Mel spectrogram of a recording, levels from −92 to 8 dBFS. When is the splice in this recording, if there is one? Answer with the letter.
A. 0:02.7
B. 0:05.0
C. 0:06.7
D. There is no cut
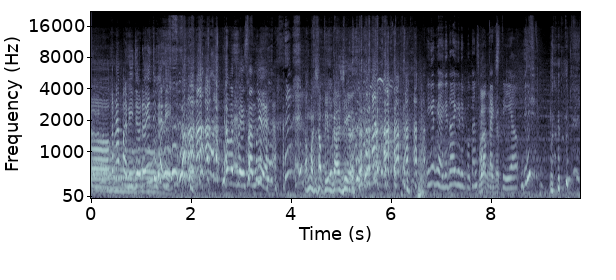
C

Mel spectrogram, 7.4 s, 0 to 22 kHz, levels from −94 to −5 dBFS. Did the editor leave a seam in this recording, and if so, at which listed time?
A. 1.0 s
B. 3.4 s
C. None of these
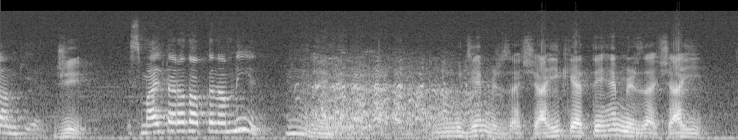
C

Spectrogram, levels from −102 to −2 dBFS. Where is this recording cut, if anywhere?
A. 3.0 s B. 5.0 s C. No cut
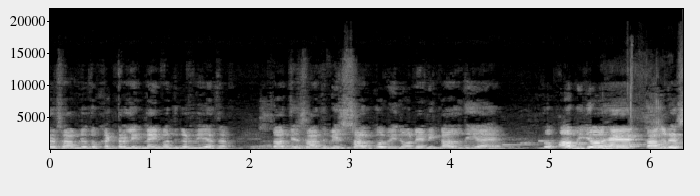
C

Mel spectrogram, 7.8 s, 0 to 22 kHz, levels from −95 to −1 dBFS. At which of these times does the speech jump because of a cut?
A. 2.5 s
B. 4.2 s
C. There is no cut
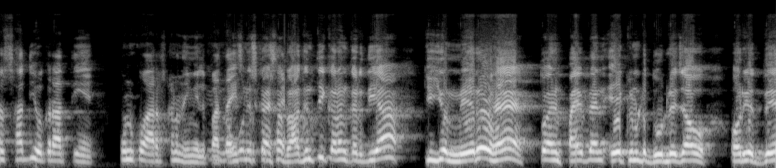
A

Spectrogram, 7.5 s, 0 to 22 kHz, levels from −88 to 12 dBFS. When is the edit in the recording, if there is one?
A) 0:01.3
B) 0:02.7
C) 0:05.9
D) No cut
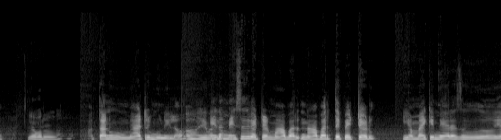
C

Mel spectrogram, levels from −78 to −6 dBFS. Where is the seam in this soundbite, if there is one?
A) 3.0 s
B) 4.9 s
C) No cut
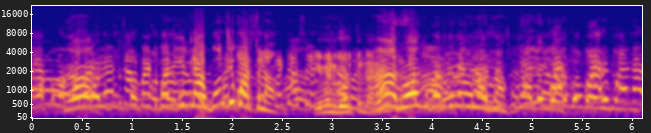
B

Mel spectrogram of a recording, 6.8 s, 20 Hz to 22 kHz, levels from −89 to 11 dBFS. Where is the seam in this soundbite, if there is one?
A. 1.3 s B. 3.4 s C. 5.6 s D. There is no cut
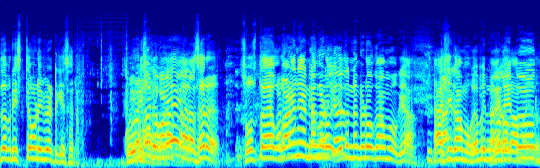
D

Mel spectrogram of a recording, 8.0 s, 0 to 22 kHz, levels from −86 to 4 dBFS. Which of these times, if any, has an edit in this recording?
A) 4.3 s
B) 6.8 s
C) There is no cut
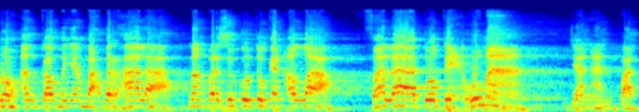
C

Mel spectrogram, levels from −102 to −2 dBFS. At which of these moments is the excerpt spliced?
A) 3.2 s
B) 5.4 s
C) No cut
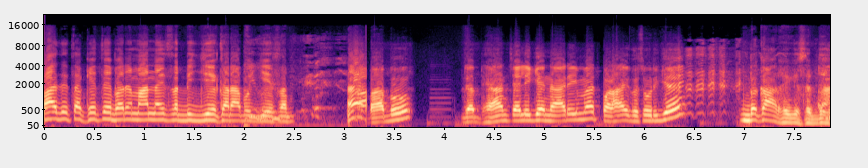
A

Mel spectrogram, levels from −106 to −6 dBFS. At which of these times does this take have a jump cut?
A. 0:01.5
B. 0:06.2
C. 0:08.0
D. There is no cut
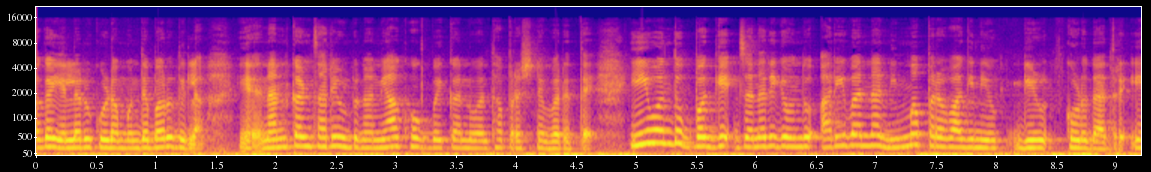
D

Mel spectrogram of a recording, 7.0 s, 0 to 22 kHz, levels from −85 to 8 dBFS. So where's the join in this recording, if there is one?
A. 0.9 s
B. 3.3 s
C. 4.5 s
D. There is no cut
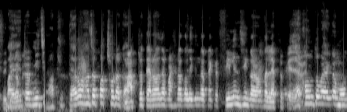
A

